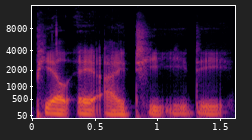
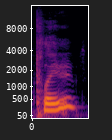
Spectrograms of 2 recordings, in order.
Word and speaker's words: plaited: blank something platted plated p-l-a-i-t-e-d yeah is it pronounced plated I think it's plaited I would have said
